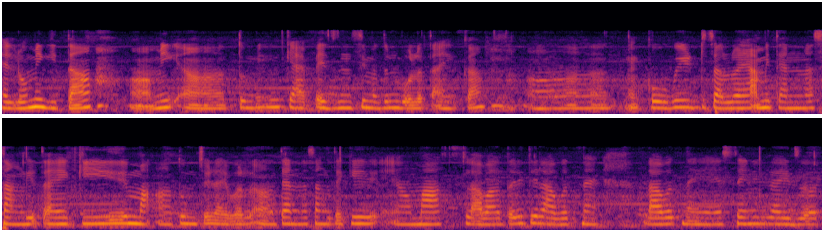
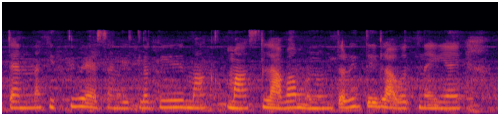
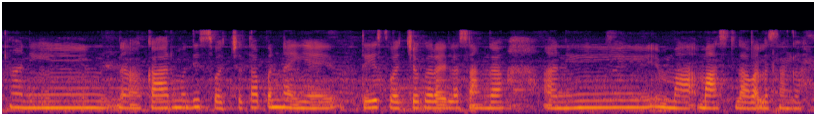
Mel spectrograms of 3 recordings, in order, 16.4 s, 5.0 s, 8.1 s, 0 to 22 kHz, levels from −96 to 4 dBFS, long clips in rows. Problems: background sounds at intervals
